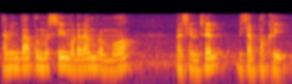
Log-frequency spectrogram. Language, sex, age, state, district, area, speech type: Bodo, male, 18-30, Assam, Kokrajhar, rural, spontaneous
